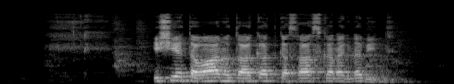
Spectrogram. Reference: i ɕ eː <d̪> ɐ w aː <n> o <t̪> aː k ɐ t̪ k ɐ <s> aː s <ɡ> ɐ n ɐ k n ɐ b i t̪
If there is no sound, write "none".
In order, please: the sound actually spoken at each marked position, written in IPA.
t̪, n, t̪, s, k

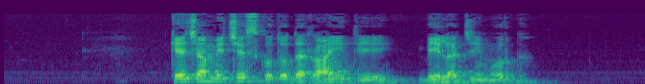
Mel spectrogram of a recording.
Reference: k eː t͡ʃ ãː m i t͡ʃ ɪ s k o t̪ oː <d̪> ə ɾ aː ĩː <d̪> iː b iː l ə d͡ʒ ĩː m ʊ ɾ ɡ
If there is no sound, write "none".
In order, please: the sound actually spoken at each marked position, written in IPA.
d̪, t̪

